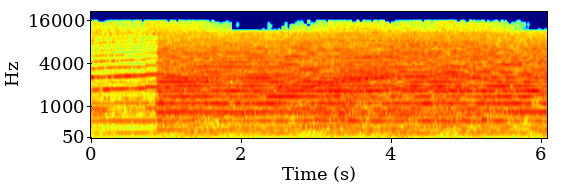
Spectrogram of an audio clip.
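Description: Ice hockey arena goal horn blaring a steady chord of several tones, with a rising siren wail layered over it. The horn comes in louder about a second in, and the siren swells up again midway.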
